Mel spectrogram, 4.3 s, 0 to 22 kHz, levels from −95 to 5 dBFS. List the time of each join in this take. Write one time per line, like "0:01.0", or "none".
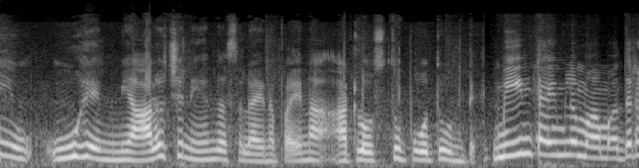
0:03.1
